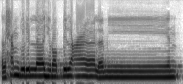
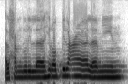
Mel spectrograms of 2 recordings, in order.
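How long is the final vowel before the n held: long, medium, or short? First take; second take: long; short. First: The final long vowel is held very long. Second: The final long vowel is held only briefly. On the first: "enam harokat"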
